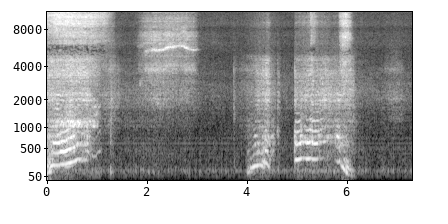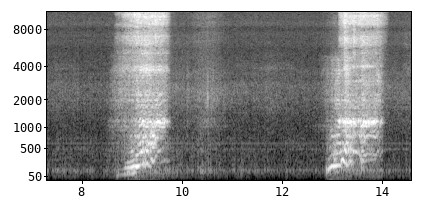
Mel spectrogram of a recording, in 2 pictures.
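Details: Adult woman snoring during sleep, heard around 5:25 a.m., loud rattling snores recurring every few seconds with quiet gaps between breaths; she doesn't believe she snores but it woke her partner.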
